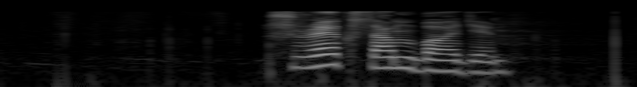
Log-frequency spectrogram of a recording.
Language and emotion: Russian, neutral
